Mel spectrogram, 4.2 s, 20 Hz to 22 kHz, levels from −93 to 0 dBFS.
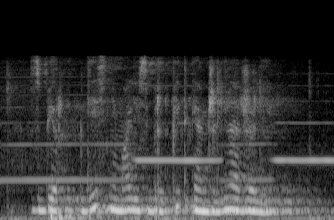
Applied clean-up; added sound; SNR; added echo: none; Wind instrument, woodwind instrument; 17 dB; reverberation time 1.9 s.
